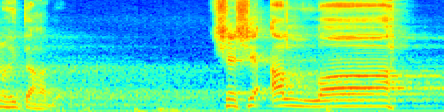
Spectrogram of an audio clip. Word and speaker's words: আল্লাহ: শেষে আল্লাহ, শেষে একটা গোল হা আছে, ছোট হা। আল্লাহ মানে আল্লাহু, তো হুটারে শ্বাস ফেলাইলে হলো আল্লাহ।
